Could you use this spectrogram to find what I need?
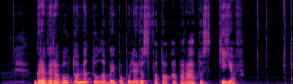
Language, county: Lithuanian, Vilnius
